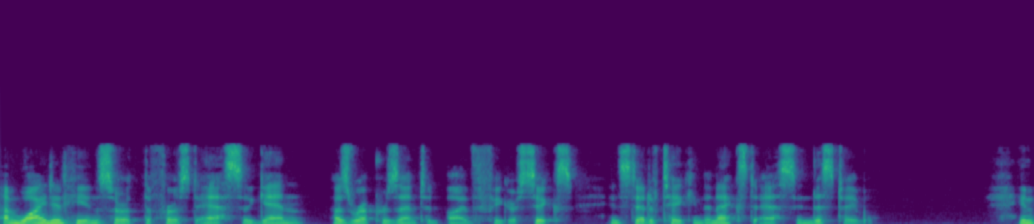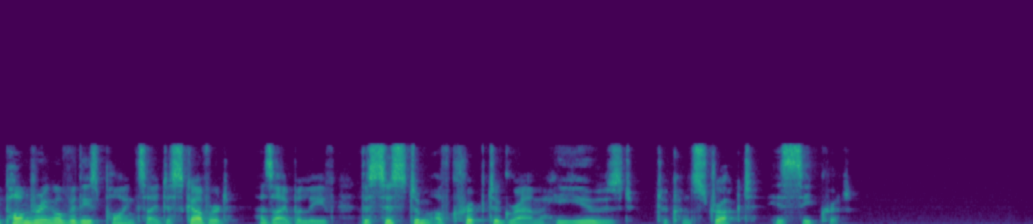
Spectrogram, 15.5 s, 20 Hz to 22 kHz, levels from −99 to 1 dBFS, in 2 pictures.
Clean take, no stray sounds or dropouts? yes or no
yes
